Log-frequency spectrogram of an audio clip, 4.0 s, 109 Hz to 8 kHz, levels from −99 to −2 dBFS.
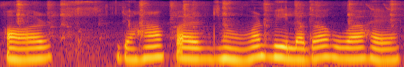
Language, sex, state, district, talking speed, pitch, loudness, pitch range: Hindi, female, Uttar Pradesh, Lucknow, 120 wpm, 190 Hz, -17 LUFS, 185-200 Hz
